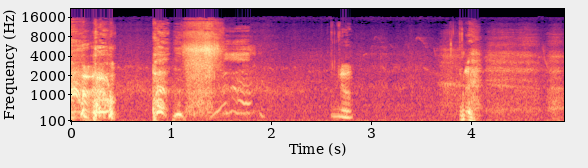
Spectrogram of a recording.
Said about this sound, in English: I'm coughing up blood again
